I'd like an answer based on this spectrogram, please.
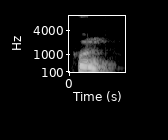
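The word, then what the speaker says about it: hund: It's phonemic, and its presence can distinguish words that otherwise sound the same. For example, hun, meaning she versus hun, meaning dog, hun, hun.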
